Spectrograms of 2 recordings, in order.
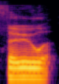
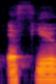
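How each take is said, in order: First: It is said as a single word. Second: It is said as two separate letters. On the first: This is the creator's own pronunciation. "is how I pronounce it" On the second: This is how other people like to say it. "is how other people enjoy pronouncing it"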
